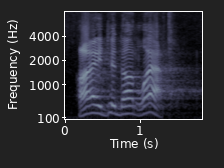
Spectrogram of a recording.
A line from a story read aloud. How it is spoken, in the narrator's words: with feeling, she shouts from the tent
